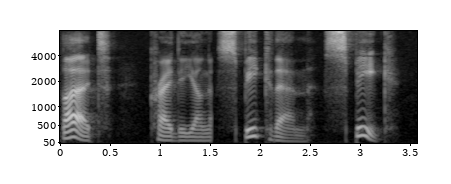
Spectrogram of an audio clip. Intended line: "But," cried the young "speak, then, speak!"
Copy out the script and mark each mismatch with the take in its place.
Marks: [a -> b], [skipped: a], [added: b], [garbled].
"But," cried the young "speak, then, speak!"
